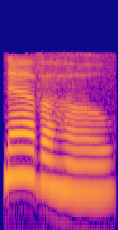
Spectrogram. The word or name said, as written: Navajo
